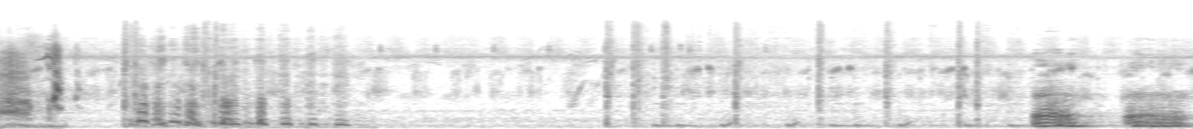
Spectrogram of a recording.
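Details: Frog calling in Sydney at Christmas, low croaks in a loud burst at the start, then scattered softer croaks with sharp clicks and a steady high whine, and two more loud bursts near the end.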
